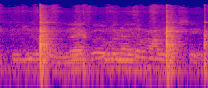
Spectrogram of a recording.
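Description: Butcher's cleaver chopping goat meat on a wooden log chopping block: two sharp strikes about a second and a quarter apart.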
